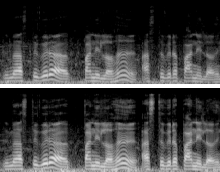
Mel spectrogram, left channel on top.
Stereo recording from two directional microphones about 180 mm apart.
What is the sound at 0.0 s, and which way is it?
Speech, 50° right (ahead or behind).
